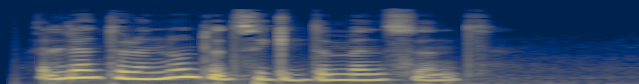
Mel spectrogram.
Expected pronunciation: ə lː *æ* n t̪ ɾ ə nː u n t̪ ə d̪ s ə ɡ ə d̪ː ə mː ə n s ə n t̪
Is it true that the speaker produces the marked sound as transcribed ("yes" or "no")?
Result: yes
